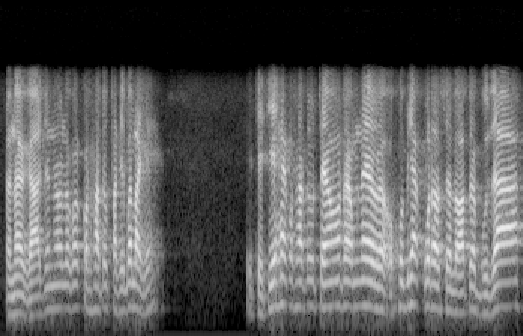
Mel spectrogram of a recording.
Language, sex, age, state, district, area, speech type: Assamese, male, 60+, Assam, Charaideo, urban, conversation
